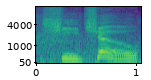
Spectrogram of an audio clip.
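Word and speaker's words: Shii-Cho: get into later so first we have what can be pronounced as Shi Chao an Chacho in Japanese we have an almost direct translation the number four in the language is pronounced Shi but again like with the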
